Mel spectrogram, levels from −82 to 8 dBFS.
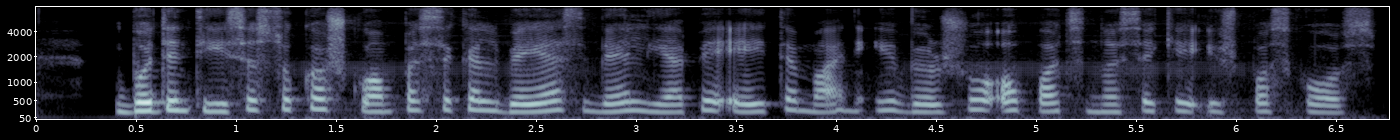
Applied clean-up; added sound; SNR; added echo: neural separator model SepFormer DNS4.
